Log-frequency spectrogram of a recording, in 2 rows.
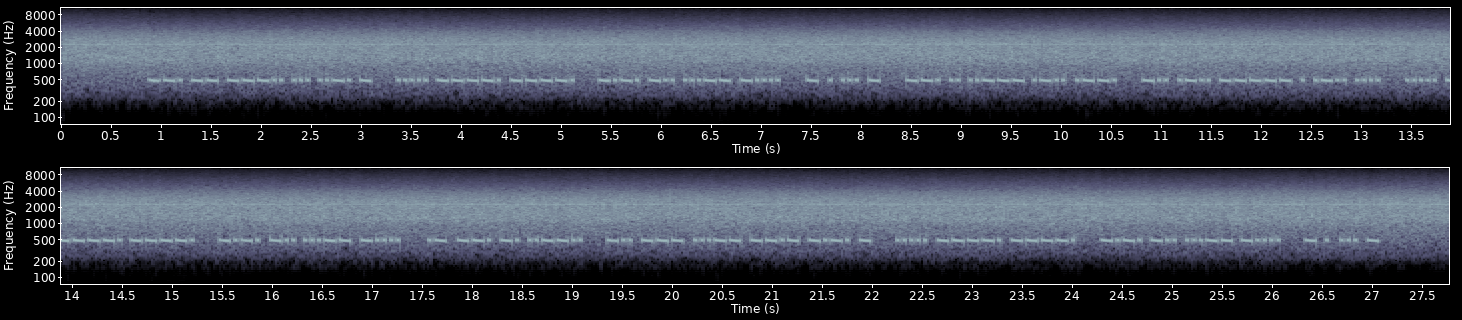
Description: Morse code, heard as a keyed tone, hand-sent with a paddle, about 35 wpm, 470 Hz, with radio static. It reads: GM8SFT 599 CD36 TEST GI2LP DL0ELH 599 CD36 AGN? DO3QCT 599 CD36 TEST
